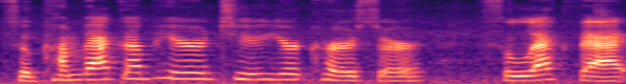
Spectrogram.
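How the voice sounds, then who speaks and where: This woman talks at a medium pitch with lively intonation. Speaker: quilting tutorial maker. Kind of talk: tutorial.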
